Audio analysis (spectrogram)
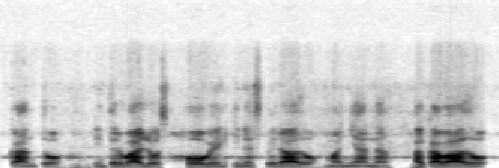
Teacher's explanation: están acentuadas en la anteúltima sílaba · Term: palabras graves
